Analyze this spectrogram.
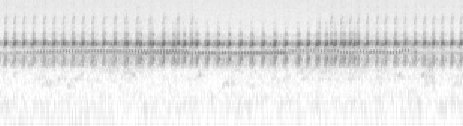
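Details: Unbroken tree frog chorus from an Italian pond by night in mid-April: dense, rapid, rhythmic croaking pulses for six seconds, layered over the constant high-pitched trilling of mole crickets.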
